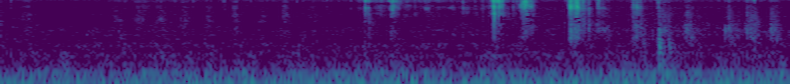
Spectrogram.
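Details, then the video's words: Guinea pig named Tot eating romaine lettuce indoors; crisp crunchy bites and snaps come in short irregular bursts, loudest in the second half, over a low steady hum. "Guinea Pig Eating Lettuce"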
